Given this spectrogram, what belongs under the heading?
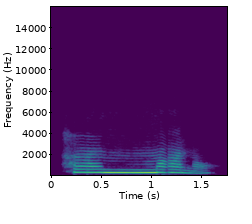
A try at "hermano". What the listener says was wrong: See, it the letter H, it's always silent. So it's not hermano, it's hermano.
